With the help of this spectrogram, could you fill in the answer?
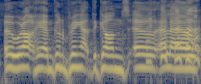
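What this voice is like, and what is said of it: Mock macho British accent. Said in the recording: “His accent really bothers me... he goes from like being macho British guy”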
